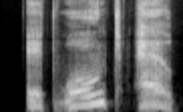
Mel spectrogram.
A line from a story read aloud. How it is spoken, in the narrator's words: barked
